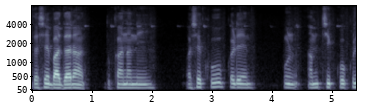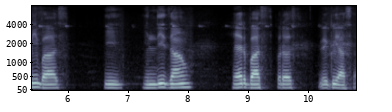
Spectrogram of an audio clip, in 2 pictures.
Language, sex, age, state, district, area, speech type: Goan Konkani, male, 30-45, Goa, Quepem, rural, spontaneous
